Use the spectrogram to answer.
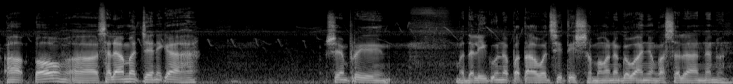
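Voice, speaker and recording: A man's voice: low-pitched, fairly even intonation, normal speed, long pauses, slight background noise. A man playing a forgiving, smitten husband in a radio drama, talking in a hesitant, colloquial manner. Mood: awkward, apologetic. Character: forgiving husband and father, smitten, awkwardly polite. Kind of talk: Filipino radio drama acting. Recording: loud music under the dialogue. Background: music.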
